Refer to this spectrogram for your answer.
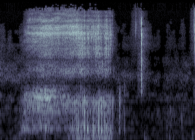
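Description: A long, airy slurp of hot children's punch from a cup, loud, lasting over a second, then a few faint clicks and small mouth noises.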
